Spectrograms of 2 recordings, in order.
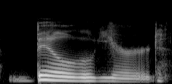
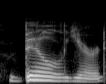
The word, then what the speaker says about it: billiard: just this word but billiard billiard hold your tongue long enough in the L position that it can be heard before moving to the Y billiard worth and word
